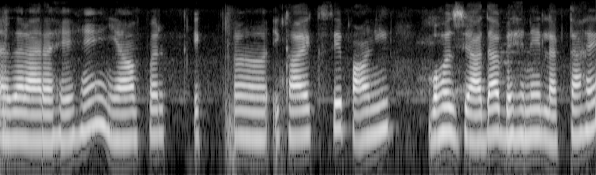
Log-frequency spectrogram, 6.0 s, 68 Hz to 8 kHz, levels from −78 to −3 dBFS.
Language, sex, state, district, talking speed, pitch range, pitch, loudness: Hindi, female, Bihar, West Champaran, 170 wpm, 185-210 Hz, 195 Hz, -16 LUFS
